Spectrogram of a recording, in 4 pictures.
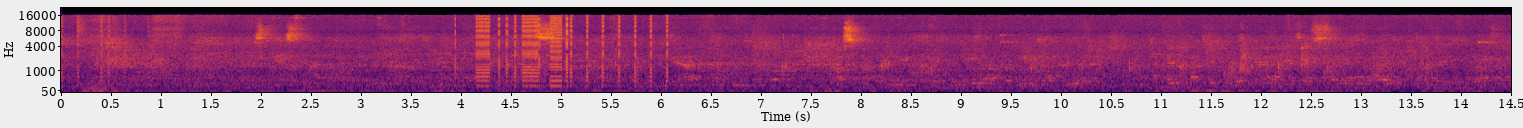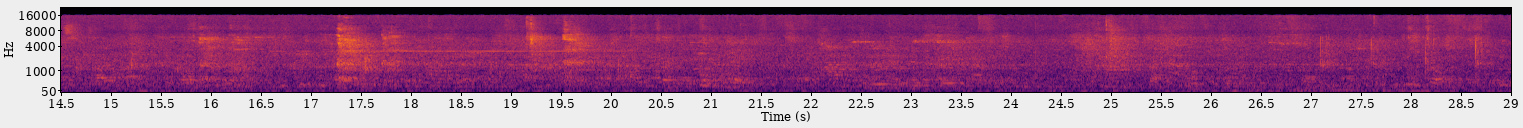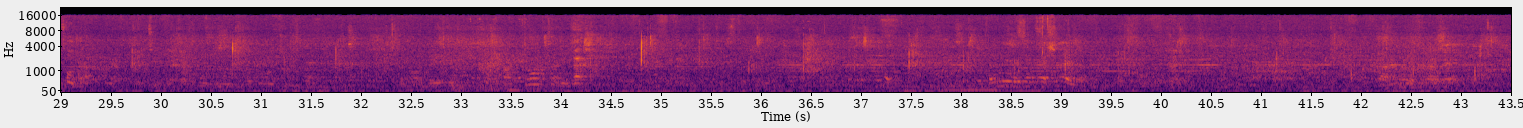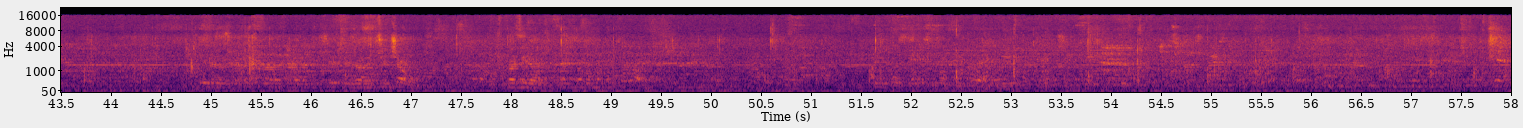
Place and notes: soundmap: köln/ nrw
atmo im eingangsbereich abflug des koeln - bonner flughafens, morgens - durchsagen, schritte, rollende koffer, mobilfunkfrequenzen und gespräche
project: social ambiences/ listen to the people - in & outdoor nearfield recordings - listen to the people
5 June 2008, 15:44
